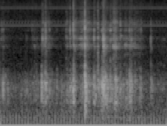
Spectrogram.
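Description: Baby-wipe package being handled to pull out a wipe: several light clicks and rustles.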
